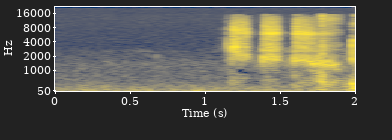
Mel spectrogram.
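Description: Near silence, then a little over a second in, a few short, soft breathy hisses from a man's voice just before he speaks.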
